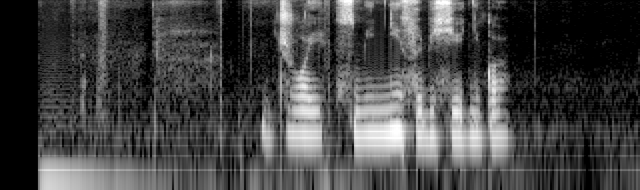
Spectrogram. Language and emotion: Russian, angry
